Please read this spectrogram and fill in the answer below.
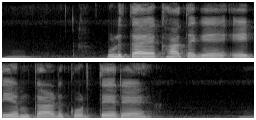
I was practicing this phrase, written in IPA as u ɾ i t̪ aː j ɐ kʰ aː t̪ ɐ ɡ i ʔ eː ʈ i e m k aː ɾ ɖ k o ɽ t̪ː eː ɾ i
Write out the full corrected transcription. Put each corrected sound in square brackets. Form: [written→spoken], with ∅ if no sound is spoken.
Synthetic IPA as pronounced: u [ɾ→ɭ] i t̪ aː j ɐ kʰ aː t̪ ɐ ɡ [i→e] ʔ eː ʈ i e m k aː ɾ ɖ k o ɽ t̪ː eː ɾ [i→e]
